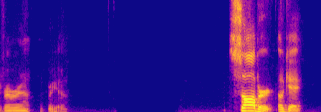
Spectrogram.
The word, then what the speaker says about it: Saubert: Saubert. Okay. Saubert. All right, cool. That's how you pronounce it.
